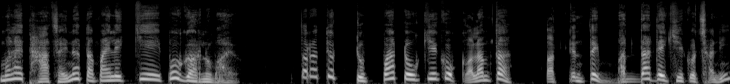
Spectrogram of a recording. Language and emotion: Nepali, disgusted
